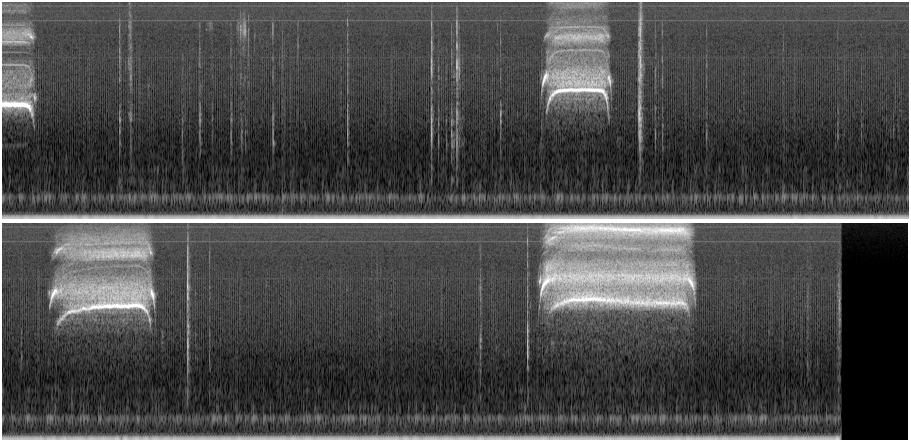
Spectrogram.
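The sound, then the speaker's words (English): Four short, high whistles, played as a demonstration of frequency, sound one after another at steady intervals over a constant low hum, each tone sitting a little higher than the one before. “So what was up with those four whistles?”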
